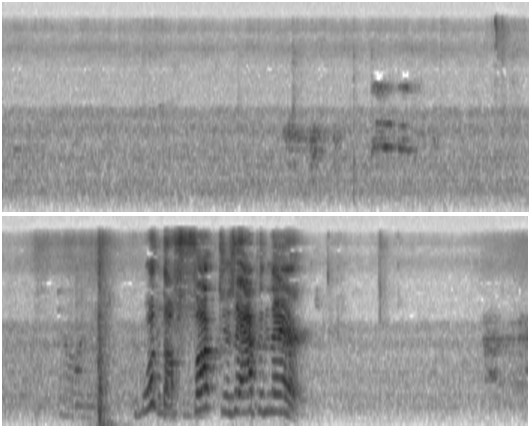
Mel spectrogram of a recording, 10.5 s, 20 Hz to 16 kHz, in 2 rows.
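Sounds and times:
steady hum: 0:00.0 - 0:10.5
speech: 0:06.8 - 0:08.4
dog barking: 0:10.0 - 0:10.5.

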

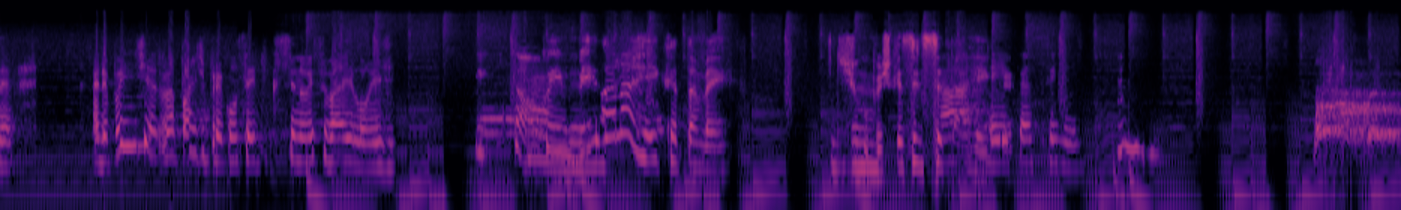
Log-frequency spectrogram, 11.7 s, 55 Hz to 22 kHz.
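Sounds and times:
speech: 0:00.0 - 0:06.2, 0:06.9 - 0:09.8
dog barking: 0:11.0 - 0:11.6.

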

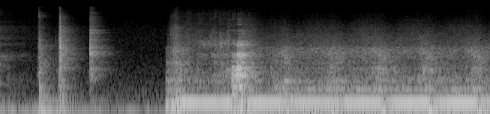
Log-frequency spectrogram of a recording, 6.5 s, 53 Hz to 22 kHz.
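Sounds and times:
washing machine motor hum with rushing wash: 0:02.2 - 0:06.5.

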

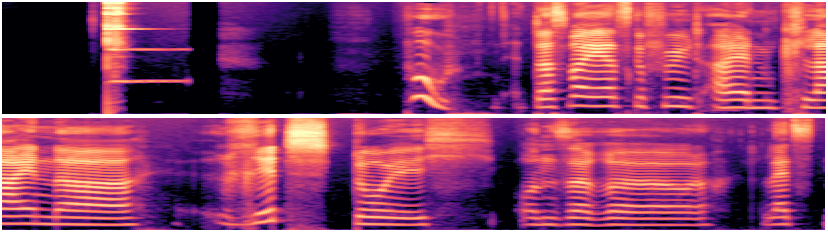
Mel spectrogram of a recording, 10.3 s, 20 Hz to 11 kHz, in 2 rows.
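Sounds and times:
two glasses clinking in a toast: 0:00.6 - 0:01.2
speech: 0:02.7 - 0:10.2.

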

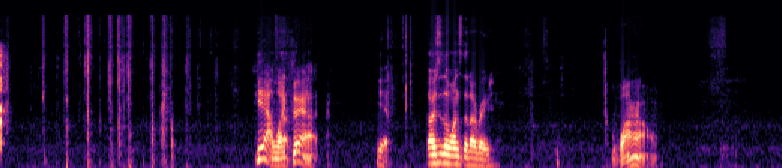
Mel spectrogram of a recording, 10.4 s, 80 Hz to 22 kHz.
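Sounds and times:
deck of cards being shuffled: 0:00.4 - 0:03.9
speech: 0:03.4 - 0:04.3, 0:05.0 - 0:06.7, 0:08.2 - 0:08.8.

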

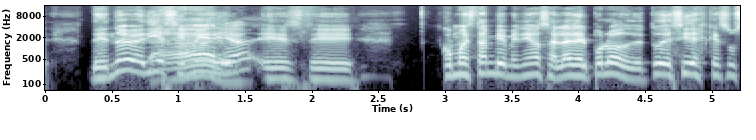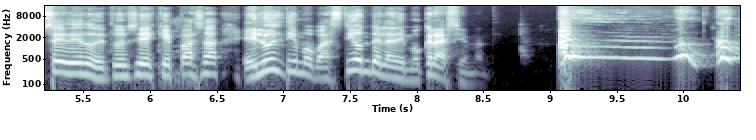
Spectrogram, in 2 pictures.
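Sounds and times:
speech: 0:00.0 - 0:08.6
French bulldog barking: 0:09.0 - 0:10.4.

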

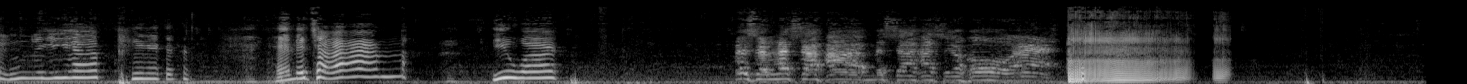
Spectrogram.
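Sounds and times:
person singing short wavering wordless tune: 0:00.0 - 0:01.9, 0:02.7 - 0:04.2
speech: 0:01.0 - 0:02.0, 0:02.8 - 0:04.1, 0:04.9 - 0:05.7, 0:07.4 - 0:12.3
loud drawn-out buzzing fart: 0:10.6 - 0:12.5.

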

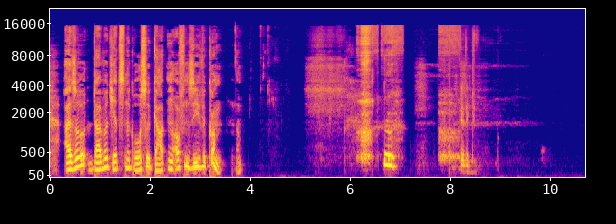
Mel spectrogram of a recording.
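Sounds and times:
speech: 0:00.3 - 0:03.9, 0:06.7 - 0:07.1, 0:08.2 - 0:08.6
person yawning: 0:06.1 - 0:07.2, 0:07.8 - 0:08.4.

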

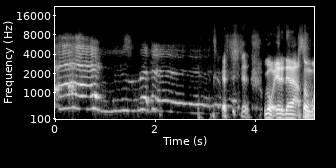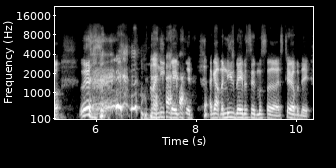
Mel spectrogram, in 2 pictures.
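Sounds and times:
young boy crying loudly with wailing sobs and whimpering: 0:00.0 - 0:03.8
speech: 0:03.4 - 0:10.3
laughter: 0:05.8 - 0:08.0.

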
